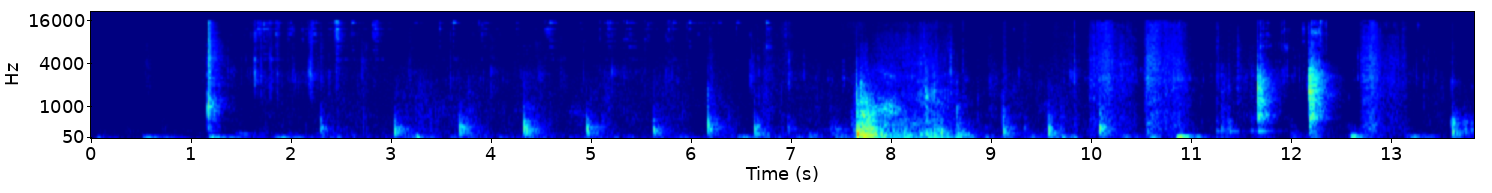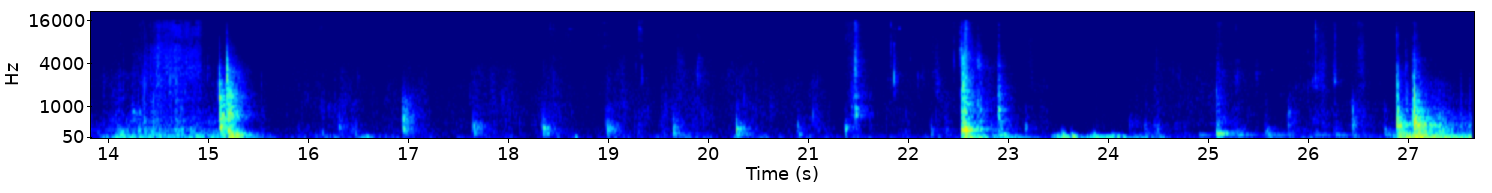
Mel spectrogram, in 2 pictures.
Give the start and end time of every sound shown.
[1.05, 1.59] light switch
[2.07, 7.31] keys
[2.94, 7.28] footsteps
[7.50, 9.02] wardrobe or drawer
[13.94, 15.66] wardrobe or drawer
[16.91, 22.04] footsteps
[21.29, 21.86] light switch
[22.37, 23.41] door
[25.00, 26.75] footsteps
[26.80, 27.67] door

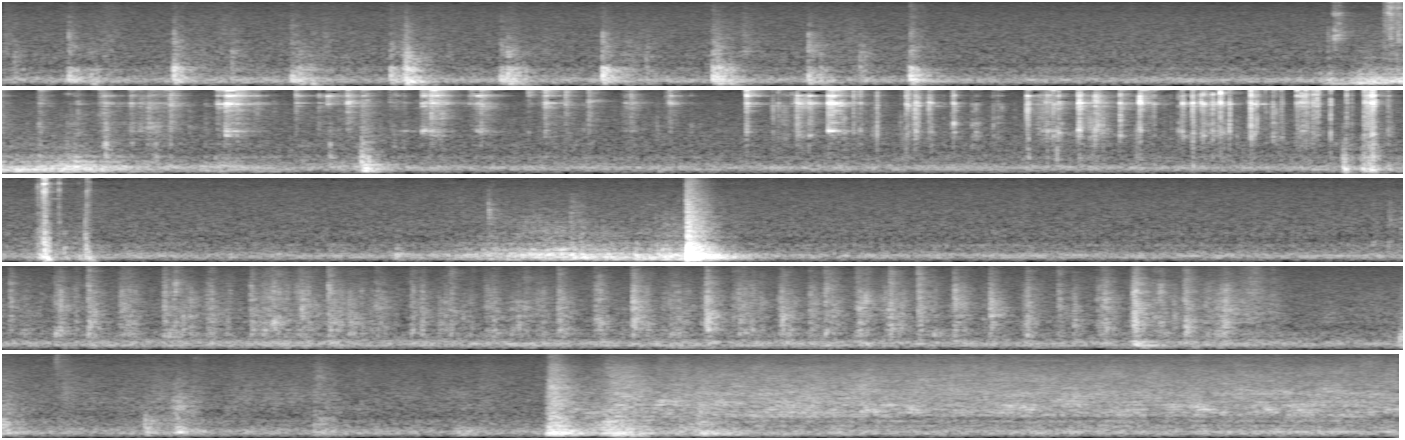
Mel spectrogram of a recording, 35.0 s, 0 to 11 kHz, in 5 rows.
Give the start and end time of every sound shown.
[0.00, 5.90] footsteps
[6.54, 8.61] wardrobe or drawer
[6.62, 14.66] keys
[16.43, 17.74] wardrobe or drawer
[20.84, 27.51] keyboard typing
[27.14, 30.66] footsteps
[30.72, 35.01] toilet flushing

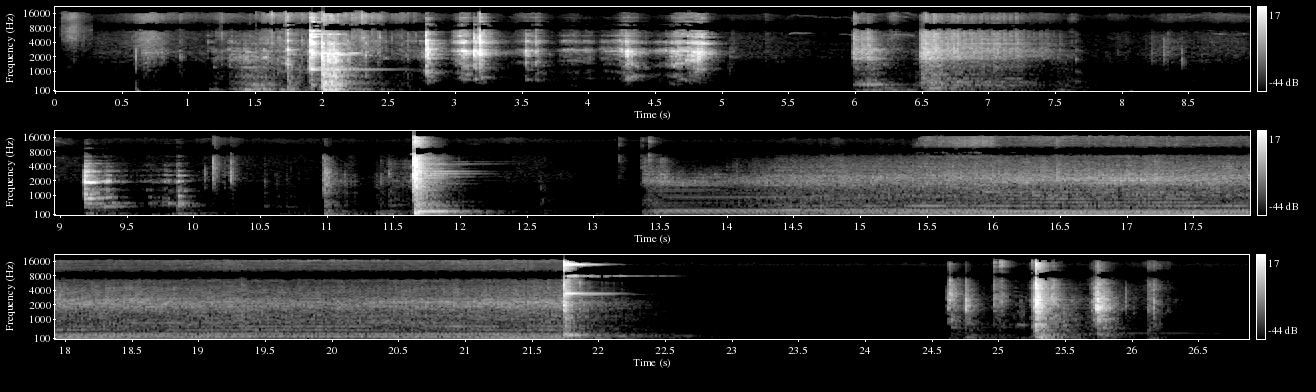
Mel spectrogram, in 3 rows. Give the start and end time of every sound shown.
[1.27, 5.37] cutlery and dishes
[5.89, 8.24] microwave
[9.04, 10.61] cutlery and dishes
[10.89, 12.69] microwave
[13.33, 22.93] microwave
[24.57, 26.66] microwave

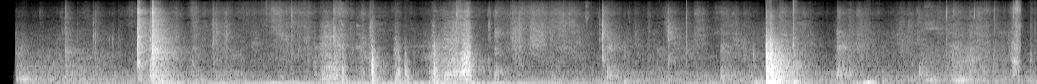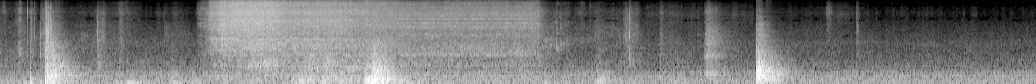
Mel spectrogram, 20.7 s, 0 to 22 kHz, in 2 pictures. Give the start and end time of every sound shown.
[1.17, 2.10] door
[2.80, 5.23] cutlery and dishes
[4.96, 12.20] footsteps
[7.41, 8.41] wardrobe or drawer
[10.68, 11.34] wardrobe or drawer
[12.35, 16.15] running water
[17.41, 18.52] cutlery and dishes

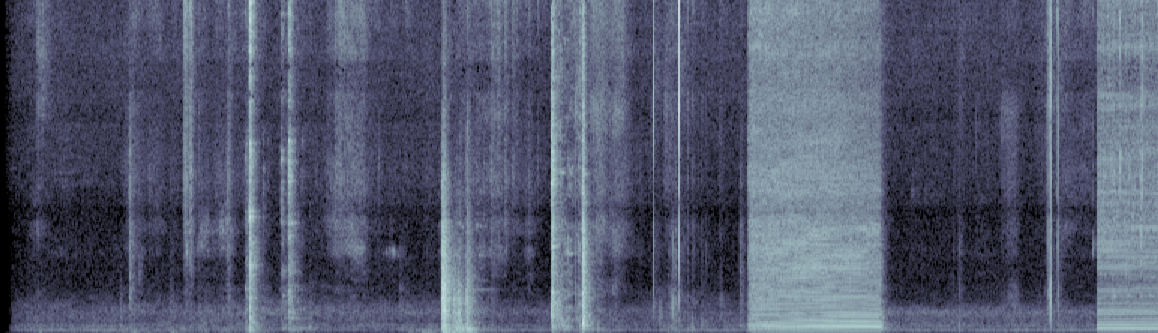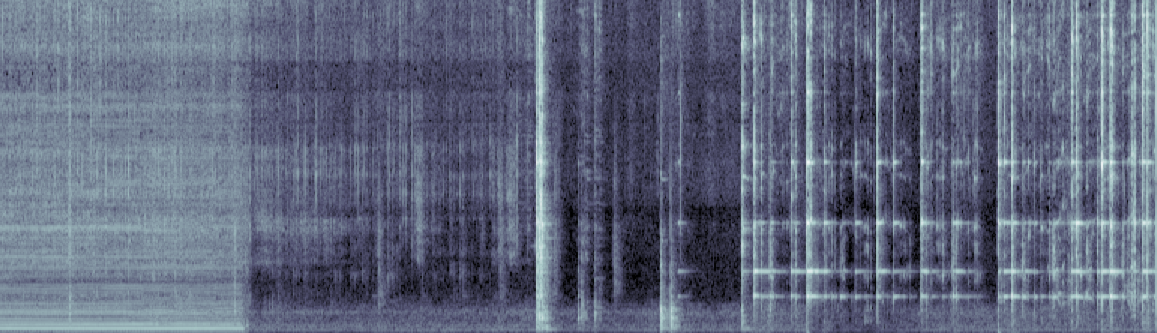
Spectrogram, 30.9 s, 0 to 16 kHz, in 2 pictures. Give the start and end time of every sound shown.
[9.89, 11.86] coffee machine
[14.61, 18.78] coffee machine
[22.48, 24.70] cutlery and dishes
[25.21, 30.88] cutlery and dishes

